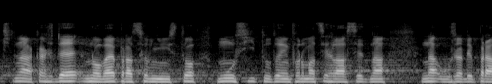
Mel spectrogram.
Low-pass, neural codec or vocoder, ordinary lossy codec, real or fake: 7.2 kHz; none; Opus, 64 kbps; real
